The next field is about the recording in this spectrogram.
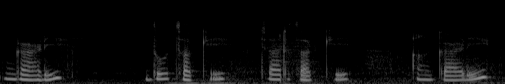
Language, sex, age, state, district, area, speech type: Marathi, female, 18-30, Maharashtra, Satara, urban, spontaneous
